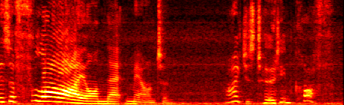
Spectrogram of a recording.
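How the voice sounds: Putting on a character voice, a woman speaks slowly at a fairly high pitch, with big pitch swings and a bright, sharp tone.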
